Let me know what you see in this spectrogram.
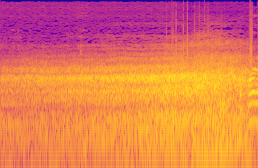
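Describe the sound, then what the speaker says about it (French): Car approaching along an old Roman road now used as a paved route, a rising whoosh of tires and engine that grows louder as it nears and passes close by. "Moi je vais laisser passer les voitures."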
